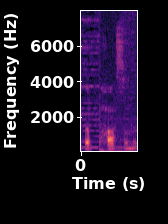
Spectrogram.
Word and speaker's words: opossum: is how a possum there's an interesting word it's a silent of just opossum is how you say it a possum plays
